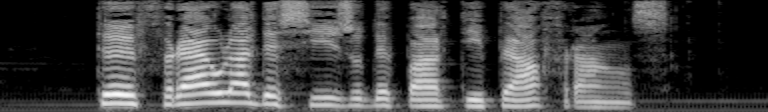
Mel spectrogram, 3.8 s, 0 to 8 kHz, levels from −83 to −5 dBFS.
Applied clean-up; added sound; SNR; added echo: none; none; none; none.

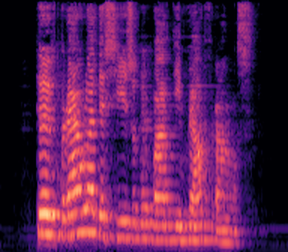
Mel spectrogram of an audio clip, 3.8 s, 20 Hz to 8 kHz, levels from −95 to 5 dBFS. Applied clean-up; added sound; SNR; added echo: neural mask model DeepFilterNet 3.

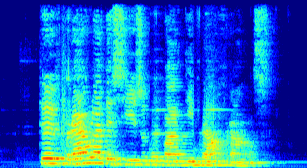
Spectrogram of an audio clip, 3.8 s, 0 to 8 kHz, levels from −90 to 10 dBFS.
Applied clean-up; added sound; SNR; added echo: neural separator model SepFormer DNS4.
